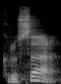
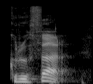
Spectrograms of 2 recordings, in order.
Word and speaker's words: cruzar: street street feminine now notice how i pronounce cruzar as crosar instead of cruthar this is because in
